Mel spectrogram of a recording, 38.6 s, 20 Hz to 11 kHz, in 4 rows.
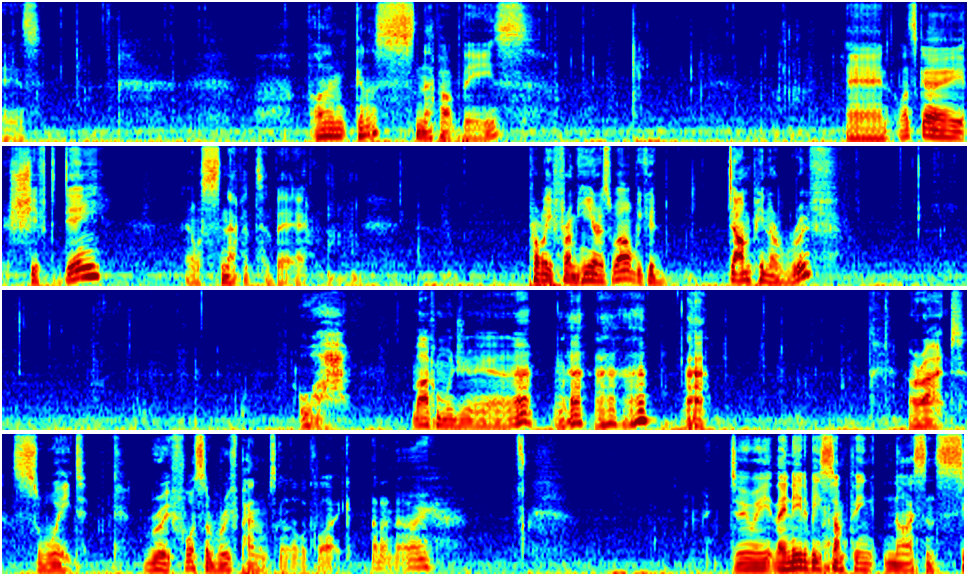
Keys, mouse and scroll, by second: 1.2 click, 1.5 click, 2.4 shift+middle click, 3.6 click, 4.9 shift+right click, 5.9 KP_3, 6.5 z, 9.4 shift+d, 11.5 middle click, 12.0 z, 12.7 middle click, 15.8 middle click, 16.8 middle click, 25.7 middle click, 26.6 click, 27.5 shift+right click, 27.8-28.9 drag, 29.1 shift+middle click.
